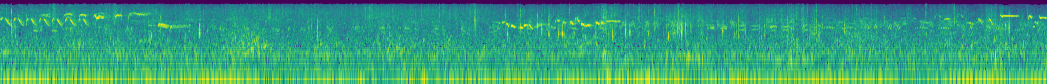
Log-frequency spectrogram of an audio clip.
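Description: Birds singing: a quick run of repeated high notes at the start, then scattered chirps and short phrases, busiest about halfway through and again near the end, over a faint outdoor hiss.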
